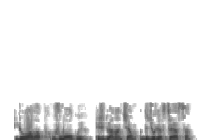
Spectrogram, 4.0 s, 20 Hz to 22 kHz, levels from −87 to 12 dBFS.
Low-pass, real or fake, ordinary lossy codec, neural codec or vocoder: 7.2 kHz; real; MP3, 24 kbps; none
